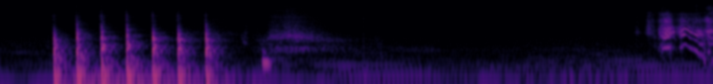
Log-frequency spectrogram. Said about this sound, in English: After three knocks, most callers will bug off.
